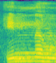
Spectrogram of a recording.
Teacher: انہو ہا اقصی حلق سے نکالیں گے اور دو حرکات لمبا کریں گے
